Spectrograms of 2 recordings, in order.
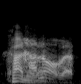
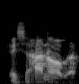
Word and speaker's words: Hannover: Hannover se pronuncia. Bien, Hannover.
